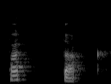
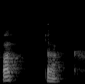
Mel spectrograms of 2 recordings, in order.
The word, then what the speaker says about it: pattak: It's important to watch for the single and double consonants for correct pronunciation. Example, it took, that's an elderly man, or pattak. Ittuk or pattak.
